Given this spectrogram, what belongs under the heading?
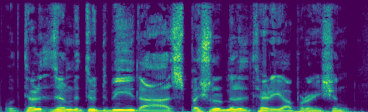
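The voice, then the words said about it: Put-on Russian accent. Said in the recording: “That's my best Russian accent, best I can do for you.”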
